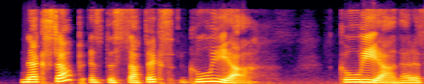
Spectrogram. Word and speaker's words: glia: Next up is the suffix glia. Glia, that is how that's pronounced.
